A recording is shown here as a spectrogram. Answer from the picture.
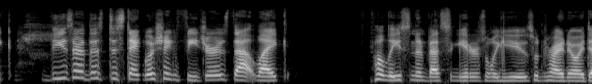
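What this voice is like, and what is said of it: Usual voice. Nothing is said of it.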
